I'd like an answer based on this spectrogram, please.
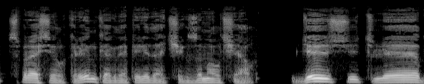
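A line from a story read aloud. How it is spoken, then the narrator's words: Sigh. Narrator (Russian): вздохнул Шеннон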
